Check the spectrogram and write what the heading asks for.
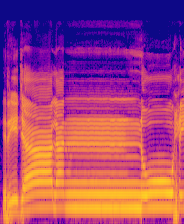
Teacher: لام کو نون کے ساتھ ملائیں گے، ناک میں آواز پیدا ہوگی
